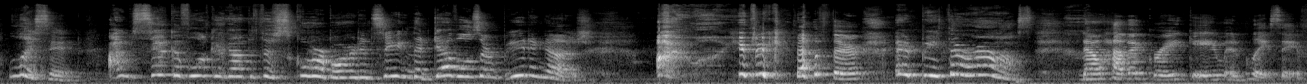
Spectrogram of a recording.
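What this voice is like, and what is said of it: Angry, intense impression of another person. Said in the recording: “your impression is amazing. ... You had like the mouth curled and everything. ... He was so mad. ... I think you could be like a professional Henry Rollins impersonator.”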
